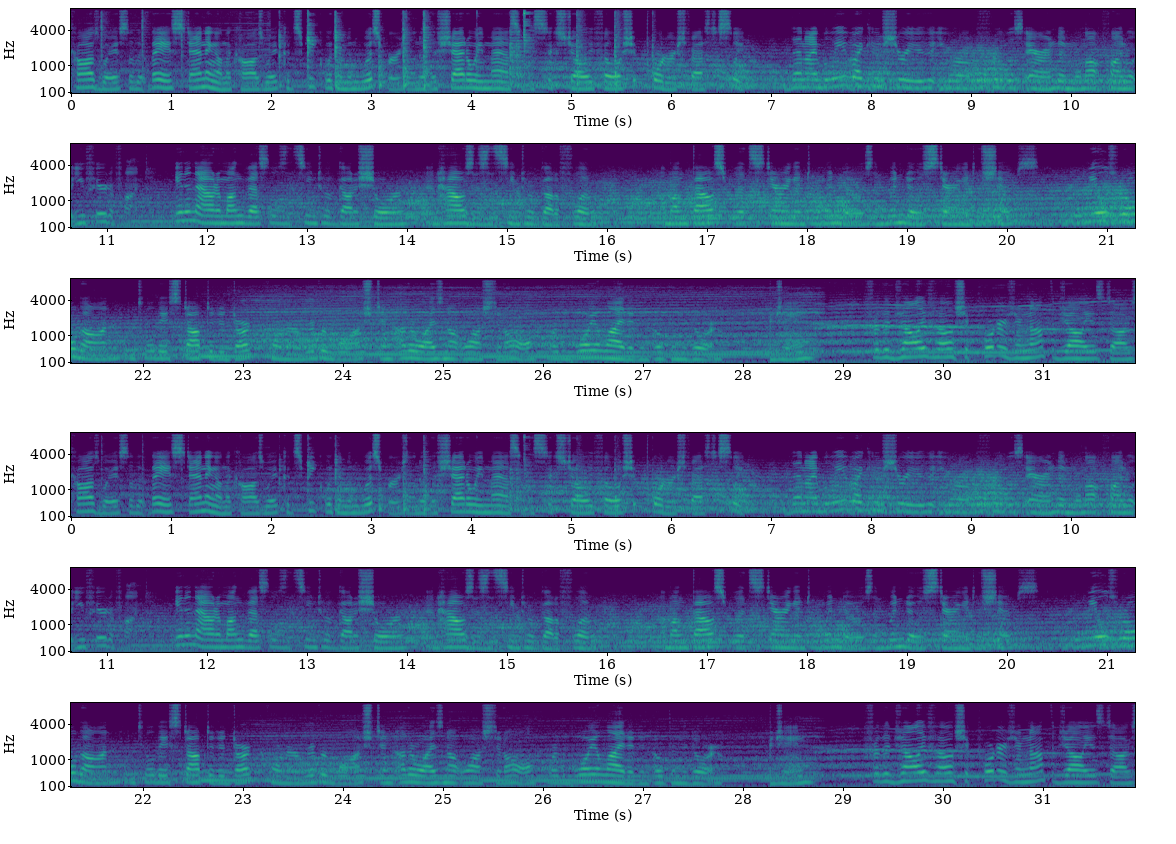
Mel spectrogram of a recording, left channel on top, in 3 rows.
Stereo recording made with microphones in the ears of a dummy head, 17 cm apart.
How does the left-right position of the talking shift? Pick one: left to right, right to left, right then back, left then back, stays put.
stays put.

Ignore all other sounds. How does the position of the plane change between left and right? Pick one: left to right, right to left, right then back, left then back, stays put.
right to left.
